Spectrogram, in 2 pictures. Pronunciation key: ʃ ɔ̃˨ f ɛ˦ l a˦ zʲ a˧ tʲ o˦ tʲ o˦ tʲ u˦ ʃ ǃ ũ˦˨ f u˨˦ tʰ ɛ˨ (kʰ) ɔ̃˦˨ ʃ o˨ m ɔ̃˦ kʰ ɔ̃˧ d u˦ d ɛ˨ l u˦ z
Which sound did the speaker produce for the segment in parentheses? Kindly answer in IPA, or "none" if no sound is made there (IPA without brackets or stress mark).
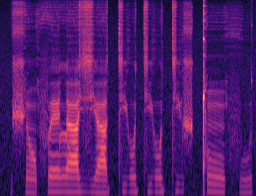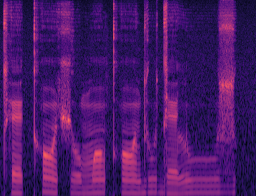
kʰ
